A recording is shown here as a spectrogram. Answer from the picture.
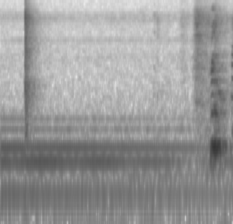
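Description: Acoustic guitar's final chord ringing out and slowly fading, with one short click about a quarter second in.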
